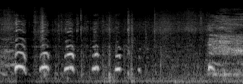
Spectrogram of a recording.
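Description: A person laughing: a quick run of about six high-pitched 'ha' notes, about four a second, fading away within the first second and a half.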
